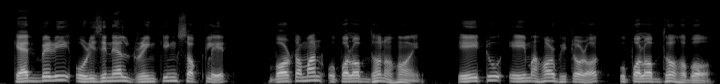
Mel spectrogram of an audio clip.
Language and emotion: Assamese, neutral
